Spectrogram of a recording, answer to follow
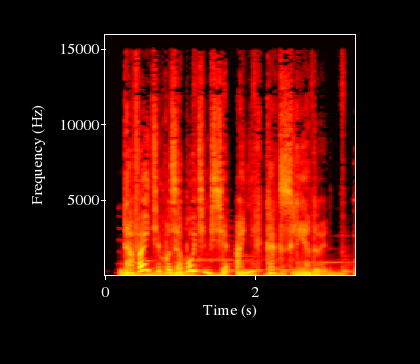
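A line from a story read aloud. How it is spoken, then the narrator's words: Exclamation. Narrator (Russian): воскликнула Карамелька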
